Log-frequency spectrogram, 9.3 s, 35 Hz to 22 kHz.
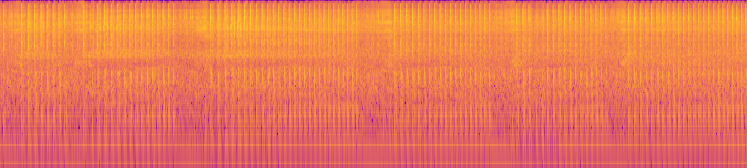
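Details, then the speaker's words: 1960s air-cooled VW flat-four dune buggy revived after a decade, fuel fed manually; steady even chuffing idle with no stumbling, idling normally, though timing is suspected still slightly off. "There we go. Now it's idling. test the throttle down here. is idling nice."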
